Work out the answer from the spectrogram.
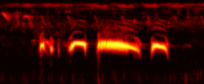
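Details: Spotted dove cooing in the 'one-kook big voice' style: a few stuttered short notes, then three hollow coos, the middle one long, drawn out and sliding downward, with a short final coo.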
